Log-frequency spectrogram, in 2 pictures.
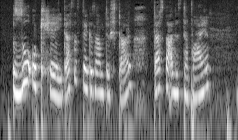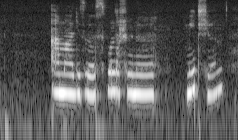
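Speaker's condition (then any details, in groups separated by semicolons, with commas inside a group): No condition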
